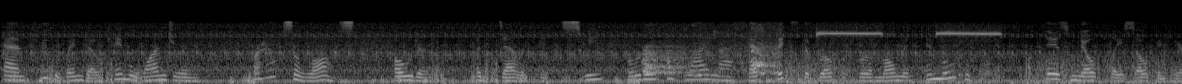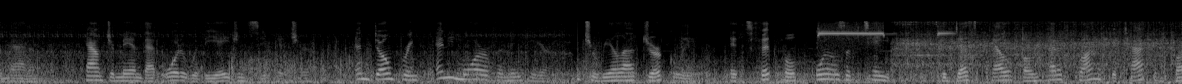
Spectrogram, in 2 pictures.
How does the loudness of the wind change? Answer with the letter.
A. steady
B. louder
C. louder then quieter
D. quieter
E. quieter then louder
A.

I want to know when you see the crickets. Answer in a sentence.
The crickets can't be heard in this clip.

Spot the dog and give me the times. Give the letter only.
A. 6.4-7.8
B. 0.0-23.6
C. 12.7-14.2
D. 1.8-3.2
A.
